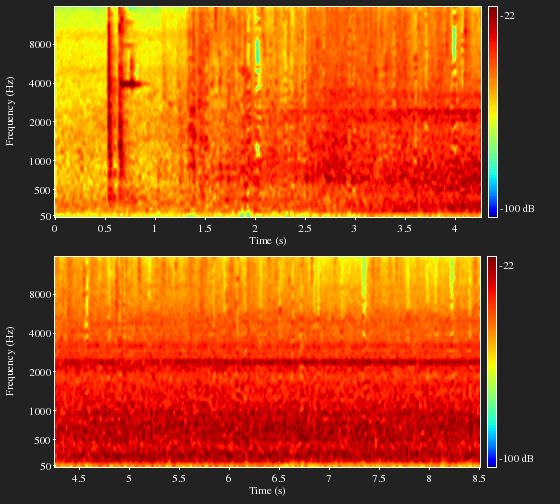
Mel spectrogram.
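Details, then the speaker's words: Haier window air conditioner after repair of a rubbing fan, cover back on: switch clicks, then a smooth steady rush of air, the nasty hitting sound gone. "let's see how she sounds pretty smooth we've gotten rid of that nasty hitting sound now it shouldn't keep us up at night"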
